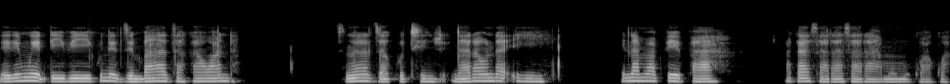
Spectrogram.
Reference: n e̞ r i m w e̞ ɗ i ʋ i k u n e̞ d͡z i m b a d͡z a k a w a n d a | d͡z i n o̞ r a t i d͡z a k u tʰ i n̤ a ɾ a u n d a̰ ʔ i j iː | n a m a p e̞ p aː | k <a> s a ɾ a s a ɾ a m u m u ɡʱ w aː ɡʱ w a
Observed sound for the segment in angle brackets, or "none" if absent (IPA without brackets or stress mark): a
